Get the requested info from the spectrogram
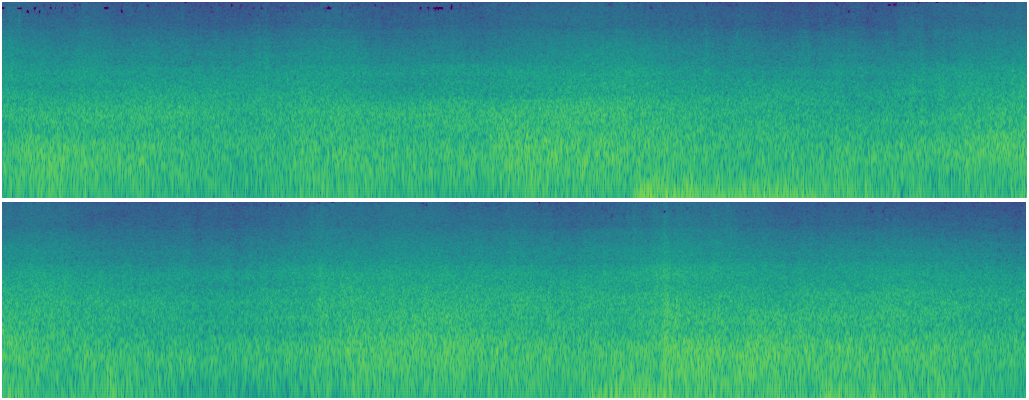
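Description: Sea surf breaking and washing up the shore, swelling and easing with each set of waves. Wind gusts rumble on the microphone a few times.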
